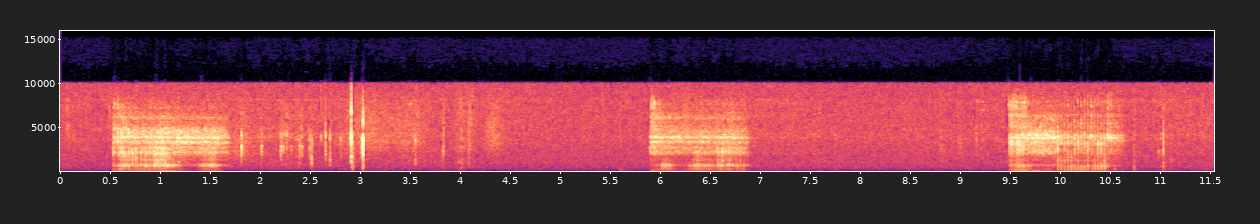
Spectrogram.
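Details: English Bulldog female sleeping indoors, snoring in loud rattling, breathy bursts of about a second, three snores spaced roughly four to five seconds apart with quiet breathing between.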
